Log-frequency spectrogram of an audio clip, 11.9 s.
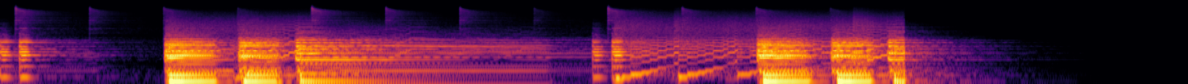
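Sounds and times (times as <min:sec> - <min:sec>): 
lo-fi music: 0:01.6 - 0:09.4.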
